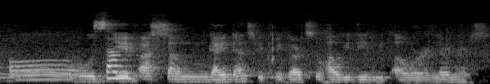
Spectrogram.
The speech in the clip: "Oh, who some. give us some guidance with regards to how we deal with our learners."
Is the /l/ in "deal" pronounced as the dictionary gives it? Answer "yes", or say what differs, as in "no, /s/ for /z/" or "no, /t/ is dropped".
yes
